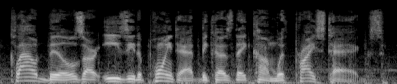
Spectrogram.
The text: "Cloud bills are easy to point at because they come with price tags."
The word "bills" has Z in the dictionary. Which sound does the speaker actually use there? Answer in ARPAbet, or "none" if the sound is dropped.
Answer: Z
